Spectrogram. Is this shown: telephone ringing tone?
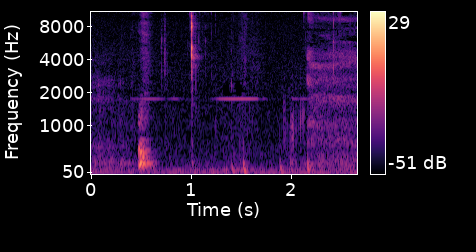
no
